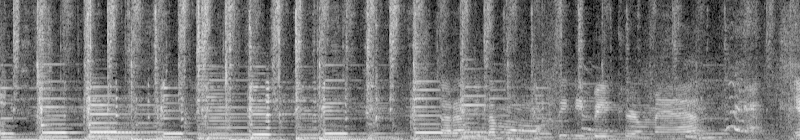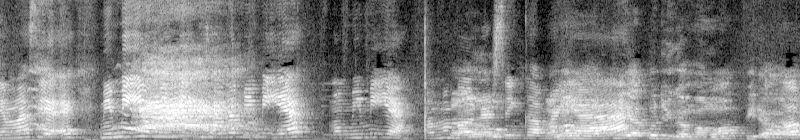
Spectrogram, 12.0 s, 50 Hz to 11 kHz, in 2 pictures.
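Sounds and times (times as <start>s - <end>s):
background music: 0.0s - 12.0s
high wavering whimpering cries: 5.3s - 8.1s.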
